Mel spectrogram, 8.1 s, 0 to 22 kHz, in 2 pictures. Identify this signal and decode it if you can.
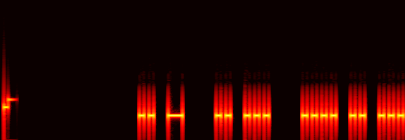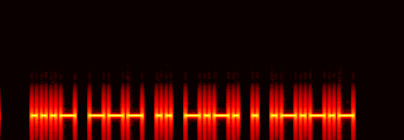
Morse code, heard as a keyed tone, about 25 wpm, 700 Hz. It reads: IT IS HIS VOICE.
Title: Sentences from Top 500 Words 25wpm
